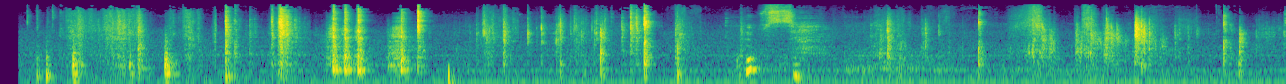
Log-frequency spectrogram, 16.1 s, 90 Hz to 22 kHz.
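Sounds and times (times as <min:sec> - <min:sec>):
low steady hum: 0:00.3 - 0:16.0
plastic bag rustling: 0:05.8 - 0:08.8, 0:10.8 - 0:16.0.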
